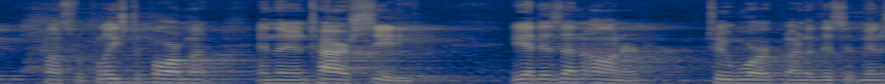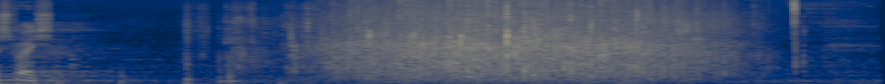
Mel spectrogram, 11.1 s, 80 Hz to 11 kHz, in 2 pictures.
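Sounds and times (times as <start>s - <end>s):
audience applauding: 7.3s - 10.4s.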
